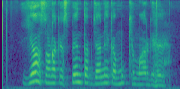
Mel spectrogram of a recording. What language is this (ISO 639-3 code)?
hin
